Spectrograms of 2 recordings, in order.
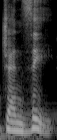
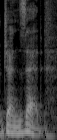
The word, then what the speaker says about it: Gen Z: Found it surprising just how many Brits say Gen Z as opposed to Gen Zed. Though some do still say it Gen Zed, but they're fighting against the grain.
